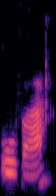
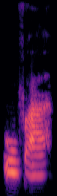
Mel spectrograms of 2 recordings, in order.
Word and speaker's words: Ove: So I call it Ove, but it turns out it's pronounced over because it's Swedish, by the way. And I've been trying to get used to over, but I've so I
